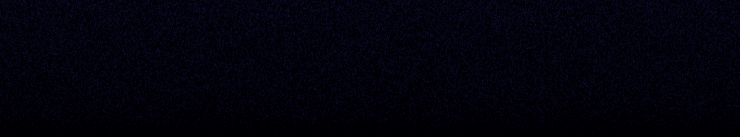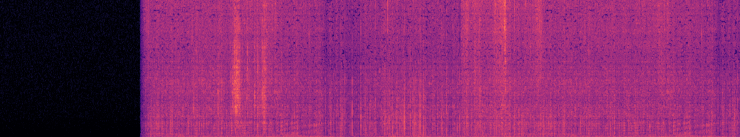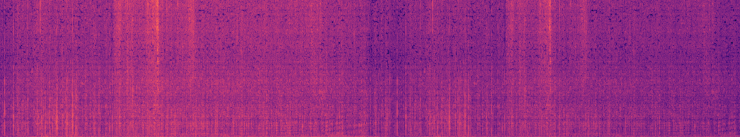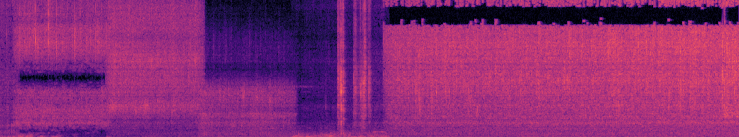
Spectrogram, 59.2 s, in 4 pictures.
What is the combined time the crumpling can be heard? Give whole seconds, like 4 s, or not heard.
2 s.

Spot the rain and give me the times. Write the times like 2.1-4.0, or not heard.
17.6-59.1.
